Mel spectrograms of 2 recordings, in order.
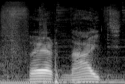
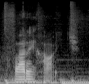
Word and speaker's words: Fahrenheit: Algumas pessoas podem pronunciar Fahrenheit do inglês, né? Mas como ele era um alemão, eu vou chamar a pronúncia em alemão, Fahrenheit, certo?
